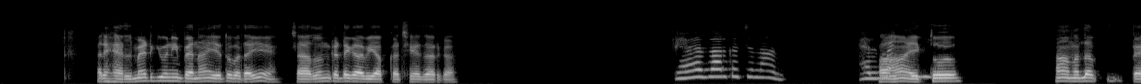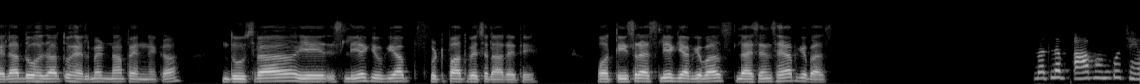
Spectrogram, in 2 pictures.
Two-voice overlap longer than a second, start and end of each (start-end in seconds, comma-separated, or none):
none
